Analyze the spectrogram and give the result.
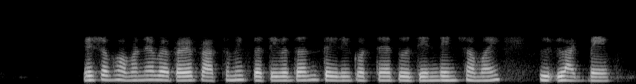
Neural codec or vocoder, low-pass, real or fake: codec, 24 kHz, 0.5 kbps, DualCodec; 3.6 kHz; fake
